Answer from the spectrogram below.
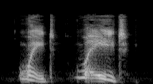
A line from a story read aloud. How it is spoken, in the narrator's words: he begged earnestly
